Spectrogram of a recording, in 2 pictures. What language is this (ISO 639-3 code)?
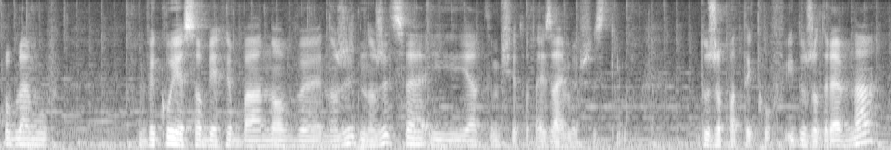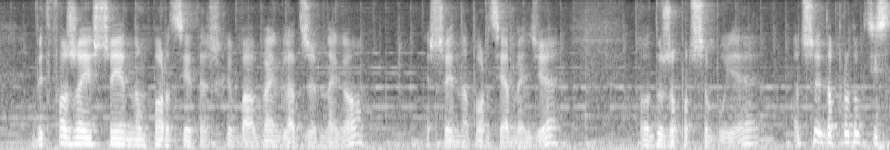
pol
